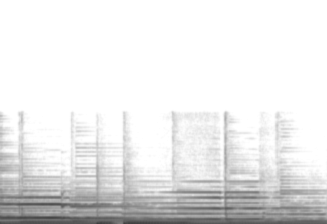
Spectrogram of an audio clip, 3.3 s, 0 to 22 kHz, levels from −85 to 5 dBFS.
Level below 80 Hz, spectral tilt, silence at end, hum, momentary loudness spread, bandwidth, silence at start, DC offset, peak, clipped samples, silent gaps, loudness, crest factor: -26 dBFS; -7.5 dB/octave; 0 s; none; 10 LU; 8.2 kHz; 0 s; under 0.1%; -6 dBFS; under 0.1%; none; -20 LUFS; 14 dB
